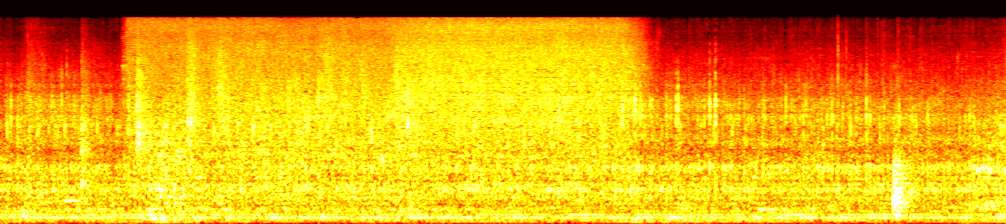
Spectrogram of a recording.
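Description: Kitchen tap running in a full, hissing stream for about five seconds while hands are rinsed, starting and stopping abruptly. A low steady hum runs underneath, and a short knock comes near the end.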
